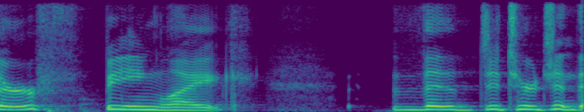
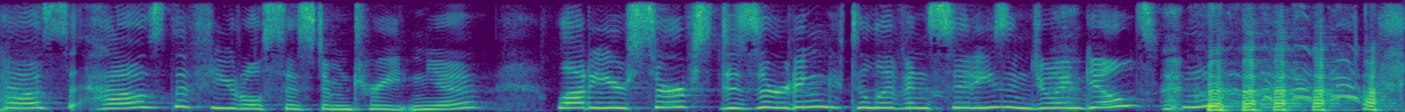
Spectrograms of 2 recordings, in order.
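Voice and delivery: clueless American; 8 semitones higher than usual. Pretend. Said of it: "every European country is the old country".

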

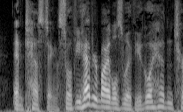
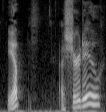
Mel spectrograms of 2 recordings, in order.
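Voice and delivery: casual; 5 semitones higher than usual. Acted. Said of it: "casually shrugs his shoulders and he says".

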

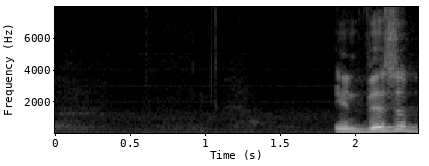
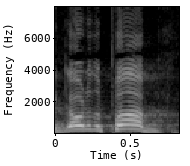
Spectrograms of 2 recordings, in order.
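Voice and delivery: bold proclamation; 10 semitones higher, 6 dB louder than usual. Shown as a demonstration. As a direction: Go to the pub called out high and loud, pub hit hard. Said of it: "But now I say".

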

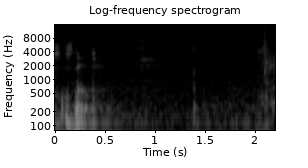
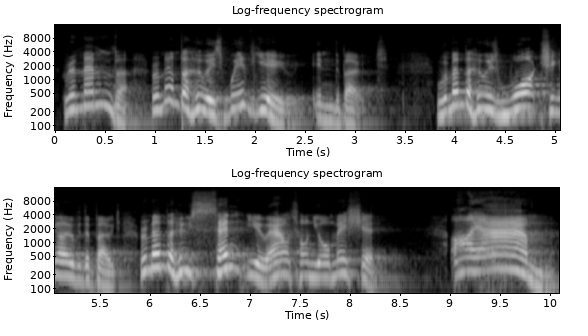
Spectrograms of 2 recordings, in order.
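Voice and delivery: Jesus urging, higher and louder; Jesus rallying his frightened disciples, raised voice; voicing Jesus; 6 semitones higher, 7 dB louder than usual. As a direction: call out the reminders like Jesus.

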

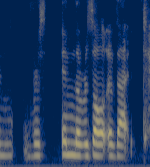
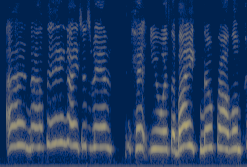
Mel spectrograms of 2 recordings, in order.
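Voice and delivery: lightly voiced, higher and softer sheepish reply; sheepish excuse; 6 semitones higher, 3 dB quieter than usual. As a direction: play it innocent, a bit higher. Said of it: "I'm like".

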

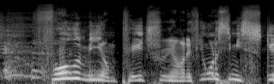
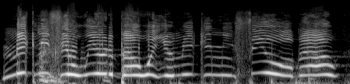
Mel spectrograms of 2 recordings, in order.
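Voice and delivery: put-on much higher and slower, a squeaky little boy; 4 dB louder, slower than usual. Podcast host doing a squeaky kid voice for laughs. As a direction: stretch it out high like a child. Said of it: "I can't talk like this".

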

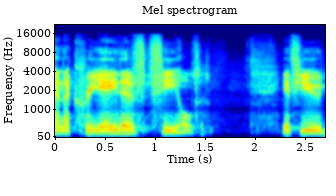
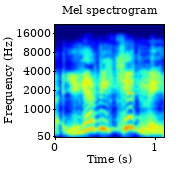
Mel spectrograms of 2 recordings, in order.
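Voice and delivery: sharply higher, fast, disbelieving; incredulous outburst; 11 semitones higher, faster than usual. Retold or imitated. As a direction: blurt it out in disbelief, like a gut reaction. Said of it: "I thought".

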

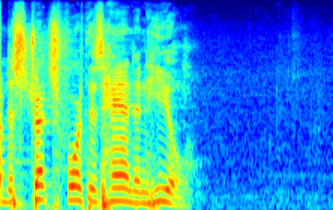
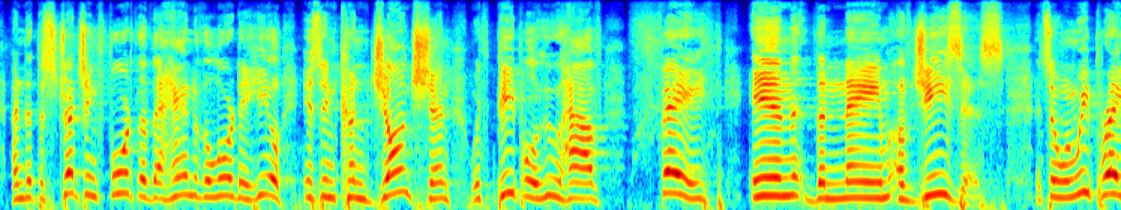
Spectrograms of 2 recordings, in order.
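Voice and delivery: ordinary talk, nothing marked

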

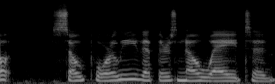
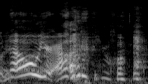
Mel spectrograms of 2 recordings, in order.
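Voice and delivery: loud, high laughing cry; laughing exclamation; 9 semitones higher, 14 dB louder than usual. Real, not acted. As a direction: blurt it out laughing. Laughing at friend.

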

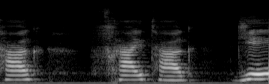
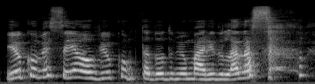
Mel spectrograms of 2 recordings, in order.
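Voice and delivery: fast, higher, breaking into laughter; real laughter; 4 semitones higher, 4 dB louder, much faster than usual. Real, not acted. Teacher tells students about husband's computer on Bluetooth, laughing. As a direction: laugh your way through the story. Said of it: "Tô rindo aqui".

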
